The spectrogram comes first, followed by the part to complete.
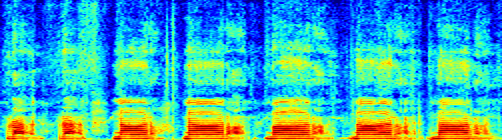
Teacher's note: Like you have an L sound at the ending of the R.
